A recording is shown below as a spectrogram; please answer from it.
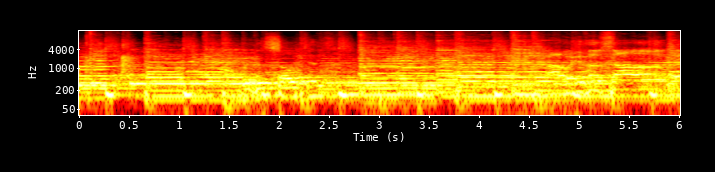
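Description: Twelve-string acoustic guitar playing an instrumental passage of a rock song, chords and picked notes in a steady rhythm.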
